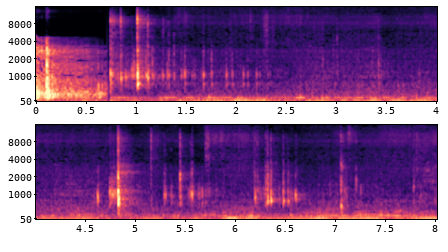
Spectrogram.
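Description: A few light clicks and taps as the marbles in a plastic toy dump truck's bed shift and knock while a gloved hand handles the truck, over a steady low hum. A brief clatter of marbles comes in the first moment.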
